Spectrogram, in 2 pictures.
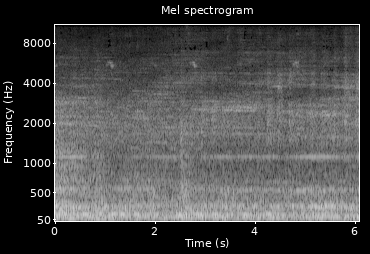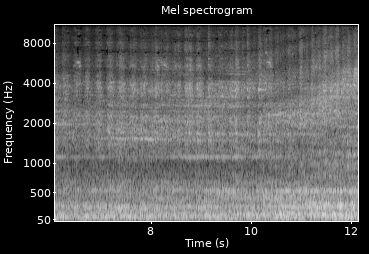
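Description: Double-stack intermodal well cars of a freight train rolling past on steel rails: a steady rumble of wheels on track with faint ringing tones, and a light clicking that grows louder near the end.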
